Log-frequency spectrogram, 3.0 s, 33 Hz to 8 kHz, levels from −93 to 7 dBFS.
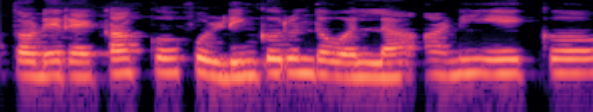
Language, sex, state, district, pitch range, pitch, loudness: Konkani, female, Goa, North and South Goa, 195-220 Hz, 215 Hz, -20 LUFS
